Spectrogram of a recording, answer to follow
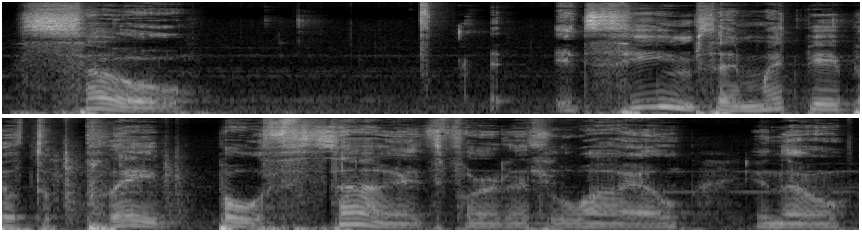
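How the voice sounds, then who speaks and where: A man doing in-character commentary for a video game playthrough, speaking in a hesitant, low-key, musing way. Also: big pitch swings, unhurried, warm tone. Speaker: gaming video creator role-playing the player character. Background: game music.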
